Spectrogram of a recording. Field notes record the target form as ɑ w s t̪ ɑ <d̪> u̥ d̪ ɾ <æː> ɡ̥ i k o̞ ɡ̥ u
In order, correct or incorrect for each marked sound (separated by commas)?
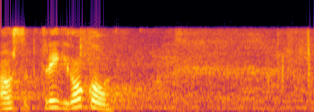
incorrect, incorrect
